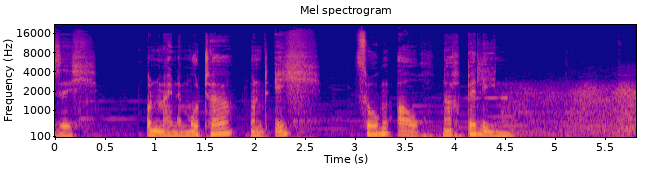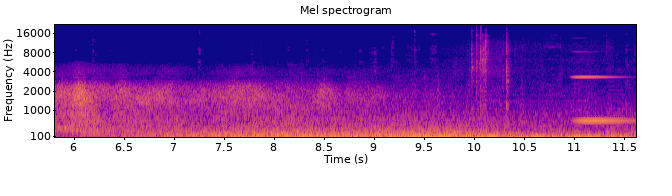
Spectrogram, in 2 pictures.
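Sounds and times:
speech: 0.0 - 4.7
airplane engines roaring while landing in Berlin: 3.7 - 11.6.

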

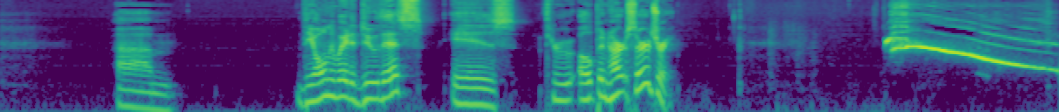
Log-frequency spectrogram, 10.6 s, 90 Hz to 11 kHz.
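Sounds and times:
speech: 1.2 - 1.8, 3.0 - 6.8
descending slide whistle: 8.8 - 10.5.

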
